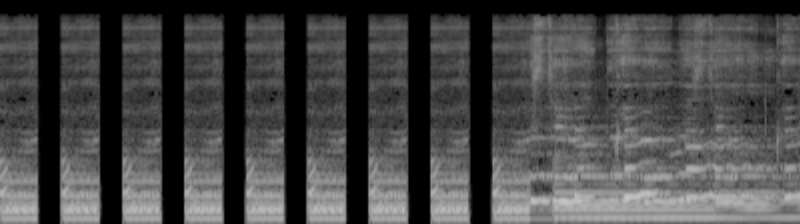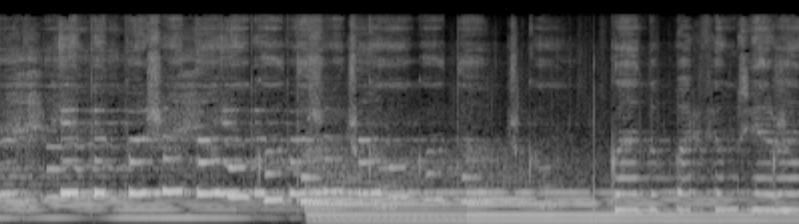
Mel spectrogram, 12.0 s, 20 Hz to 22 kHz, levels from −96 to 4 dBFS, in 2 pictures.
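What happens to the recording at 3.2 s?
At 3.2 s the audio is inside a stutter with silent gaps. It is already under way when the clip begins and runs until 3.97 s. The same 282 ms burst repeats every 462 ms, with 180 ms of dead digital silence between repeats. The likely cause is a stalled player that replays its last fragment on each retry and then runs empty, so the material that should have played there is lost. On the waveform this looks like identical blocks separated by flat, silent stretches. A spectrogram shows matching patches broken by blank columns.

A doubled audio track is also present here and throughout the clip. A full-band copy trails by about a second at about 5 dB lower, with no decay or room colour. The likely cause is the same audio being captured a second time through a slower path. On a spectrogram every pattern reappears about one second later, fainter but otherwise unchanged.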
